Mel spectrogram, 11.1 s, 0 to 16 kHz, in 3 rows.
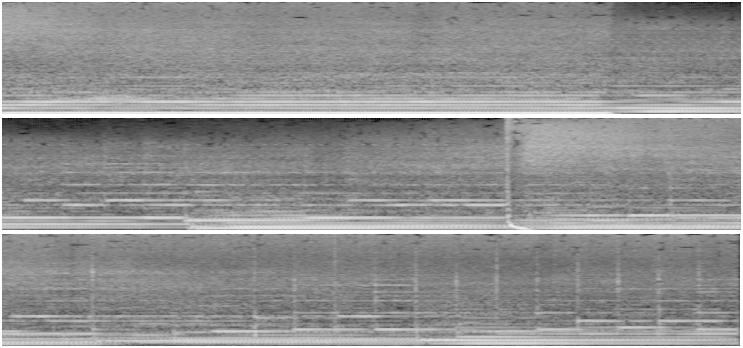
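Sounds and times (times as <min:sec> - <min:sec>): distorted dubstep bass: 0:00.0 - 0:03.7, 0:06.1 - 0:11.0
heavy sub-bass: 0:00.0 - 0:11.0.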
